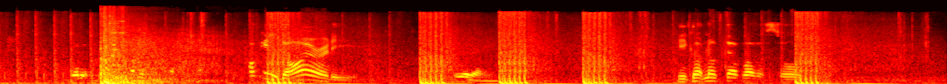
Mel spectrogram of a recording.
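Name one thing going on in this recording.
A gun fires loud, sharp shots.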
